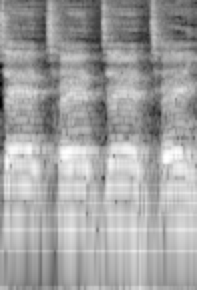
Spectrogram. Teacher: च यानी अपनी जीवा है, अपनी जीभ है, वो च, छ, ज, झ ये बोलते हैं। तो जीभ का अगला भाग है वो बार बार हमारे तालु को थोड़ा थोड़ा टच करता है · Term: तालव्य व्यंजन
